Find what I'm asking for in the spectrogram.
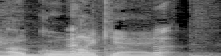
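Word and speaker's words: Nneka Ogwumike: Well, okay, well, let's listen to one of the players, and I can't say her name, but I think it's Ninke Ogu Mikey. – Oh, my Lord. – Save that. Anybody- her name is Ninke Ogumike. – Ogumike.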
